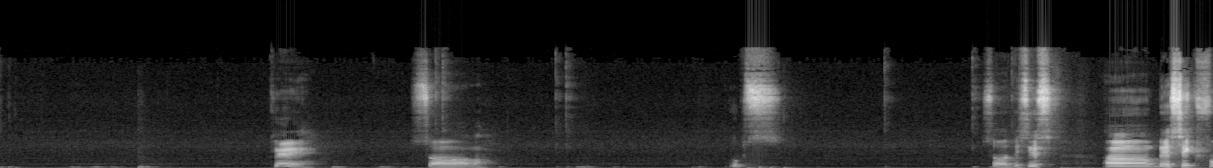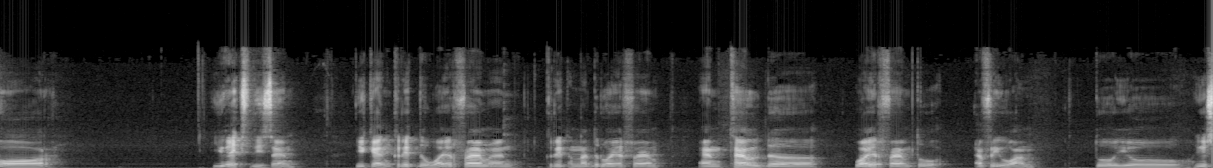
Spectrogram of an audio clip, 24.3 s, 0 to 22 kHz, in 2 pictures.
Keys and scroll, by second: 7.0 super+z.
